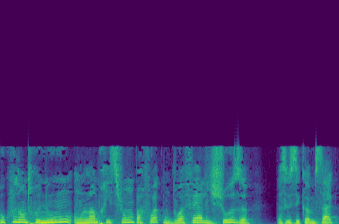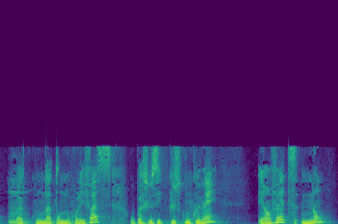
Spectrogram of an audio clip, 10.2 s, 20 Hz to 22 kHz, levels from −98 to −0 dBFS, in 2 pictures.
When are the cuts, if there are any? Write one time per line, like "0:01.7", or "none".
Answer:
none

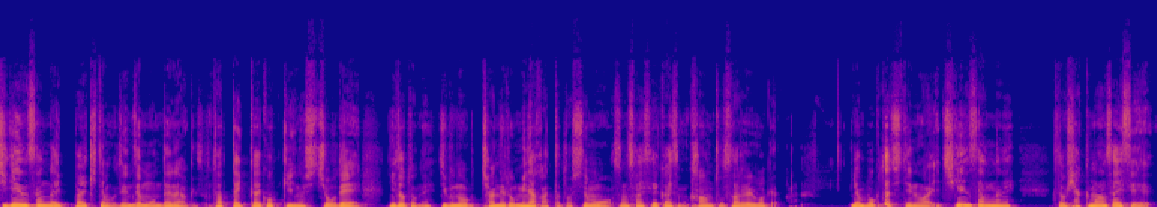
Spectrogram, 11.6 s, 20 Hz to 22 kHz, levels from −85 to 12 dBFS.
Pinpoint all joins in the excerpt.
none

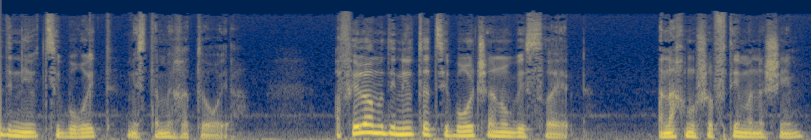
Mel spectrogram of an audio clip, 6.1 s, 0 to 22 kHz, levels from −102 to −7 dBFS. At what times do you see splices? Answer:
0:01.4

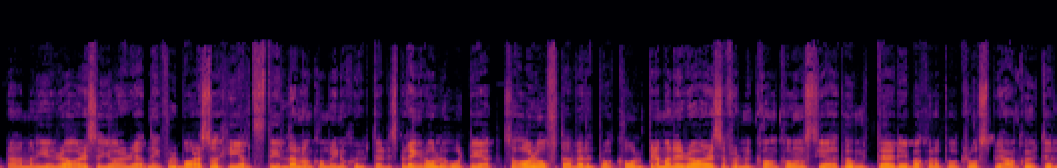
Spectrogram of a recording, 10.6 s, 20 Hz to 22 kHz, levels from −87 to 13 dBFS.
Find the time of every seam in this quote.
0:05.0
0:06.5
0:08.4

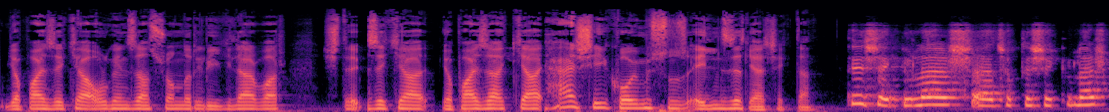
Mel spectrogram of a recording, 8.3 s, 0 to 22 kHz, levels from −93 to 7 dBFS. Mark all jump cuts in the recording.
0:01.5
0:02.8
0:03.3
0:04.1
0:05.6

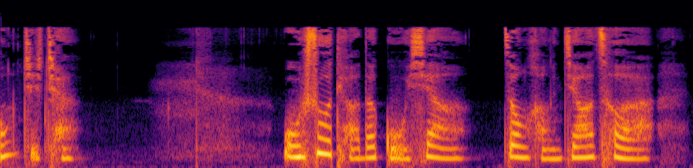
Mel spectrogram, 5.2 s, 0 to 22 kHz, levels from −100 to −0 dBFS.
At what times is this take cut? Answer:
none

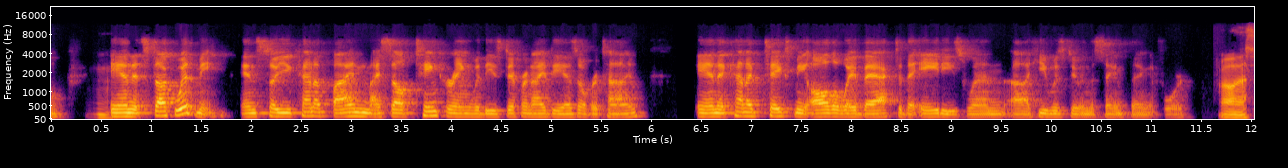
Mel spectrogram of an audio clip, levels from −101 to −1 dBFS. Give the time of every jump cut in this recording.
none

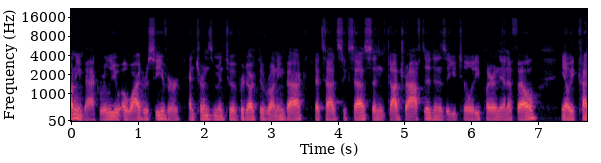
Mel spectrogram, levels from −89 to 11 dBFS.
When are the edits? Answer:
0:01.7
0:02.5
0:03.6

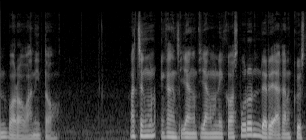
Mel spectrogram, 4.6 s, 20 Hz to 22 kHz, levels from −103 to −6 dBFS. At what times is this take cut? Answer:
0:02.3
0:02.7
0:03.5

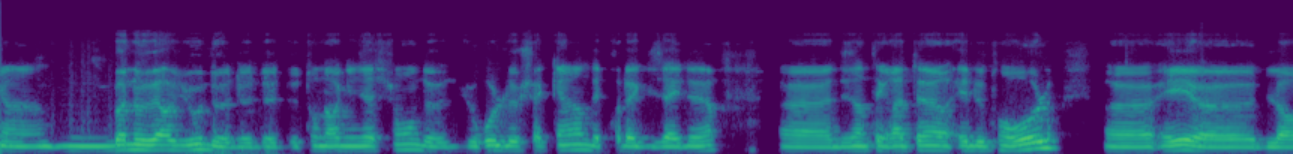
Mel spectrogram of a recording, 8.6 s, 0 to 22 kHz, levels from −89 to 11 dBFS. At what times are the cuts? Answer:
none

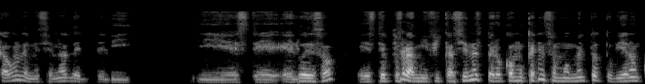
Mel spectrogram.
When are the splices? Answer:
0:01.1
0:03.0
0:03.5
0:04.0
0:05.4

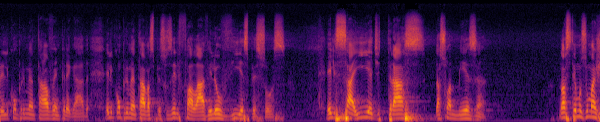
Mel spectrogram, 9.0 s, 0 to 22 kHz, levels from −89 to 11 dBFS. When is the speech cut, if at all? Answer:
none

